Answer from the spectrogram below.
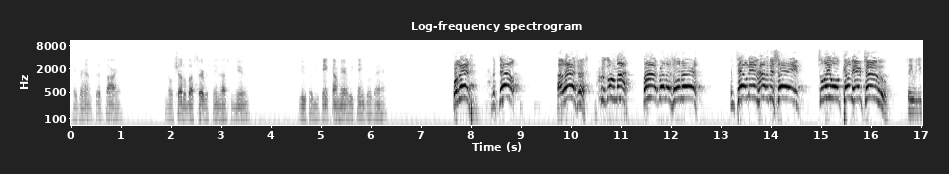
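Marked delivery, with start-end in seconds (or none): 0.7-6.3 dry refusal. Acted. Abraham refusing the rich man in hell, quiet dry refusal. 7.6-16.4 high, shouted plea; desperate plea. Acted. Rich man begging Abraham for his brothers, desperate shout.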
